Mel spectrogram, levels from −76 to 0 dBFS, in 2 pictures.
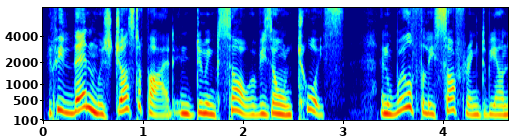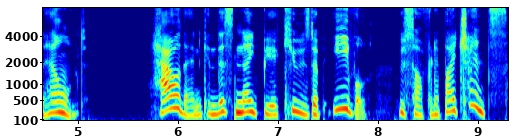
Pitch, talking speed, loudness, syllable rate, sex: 220 Hz, 205 wpm, -20 LUFS, 6.1 syllables/s, female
